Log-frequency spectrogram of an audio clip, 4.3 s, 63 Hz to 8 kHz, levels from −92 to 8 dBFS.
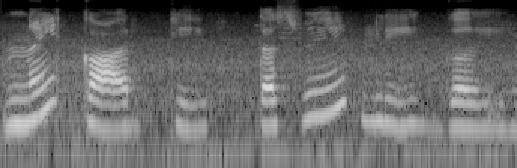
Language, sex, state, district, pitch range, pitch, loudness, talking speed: Hindi, female, Madhya Pradesh, Dhar, 205-255 Hz, 220 Hz, -19 LUFS, 85 wpm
